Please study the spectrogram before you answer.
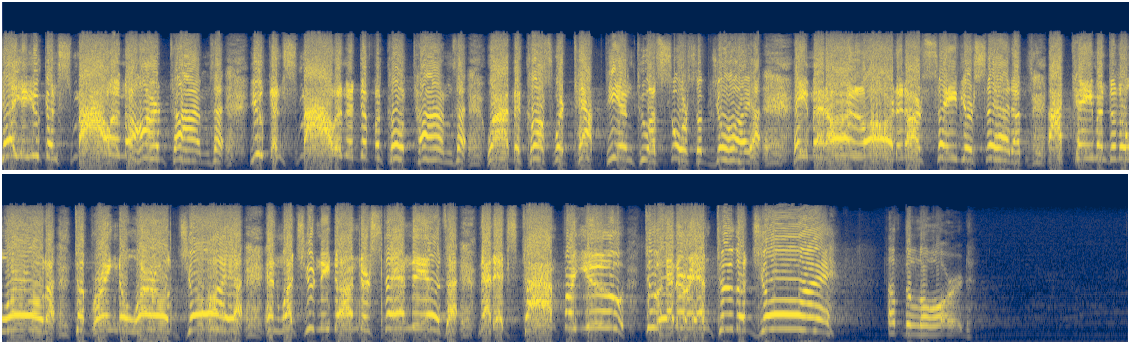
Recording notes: This message is broadcast live at First Pentecostal Church in Silsbee Texas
